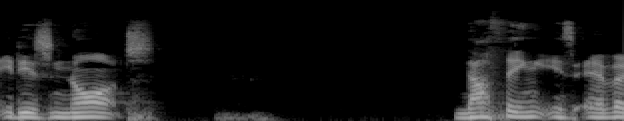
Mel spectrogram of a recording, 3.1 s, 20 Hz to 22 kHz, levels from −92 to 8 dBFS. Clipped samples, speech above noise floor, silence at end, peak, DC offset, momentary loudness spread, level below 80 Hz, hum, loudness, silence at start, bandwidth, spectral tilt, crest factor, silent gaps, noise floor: under 0.1%; 57 dB; 0 s; -12 dBFS; under 0.1%; 12 LU; -64 dBFS; none; -29 LUFS; 0 s; 11.5 kHz; -6 dB/octave; 18 dB; none; -85 dBFS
